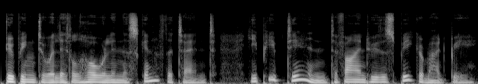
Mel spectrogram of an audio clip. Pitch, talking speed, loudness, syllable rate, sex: 115 Hz, 265 wpm, -20 LUFS, 5.5 syllables/s, male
